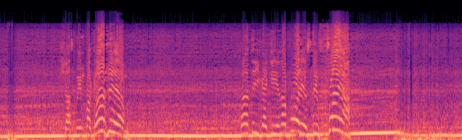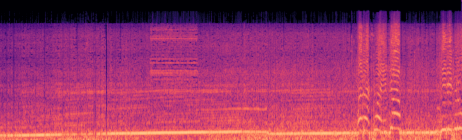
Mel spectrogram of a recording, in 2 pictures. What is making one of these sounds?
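A motorcycle engine hums steadily, its pitch slowly rising and falling.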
